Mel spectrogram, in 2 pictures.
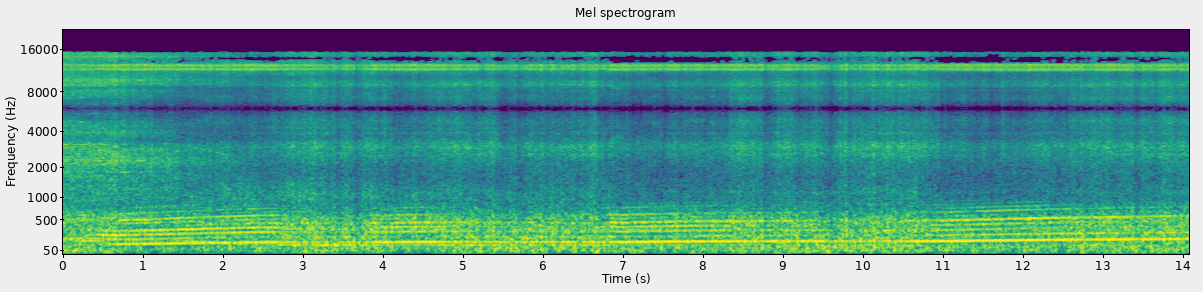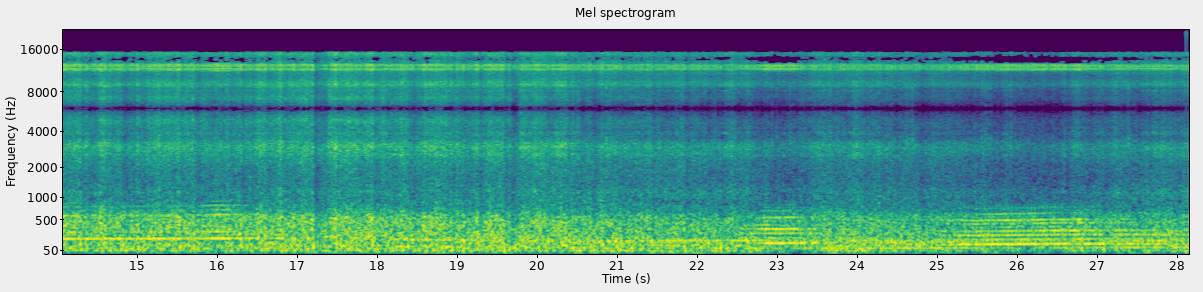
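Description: A Ferrari's engine pulling under steady load uphill, its note climbing slowly for about sixteen seconds. Then it drops away under steady wind and tyre noise, and comes back at a lower pitch near the end.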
